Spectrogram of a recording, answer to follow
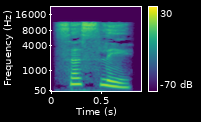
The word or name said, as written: ಸುಸಿಲು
